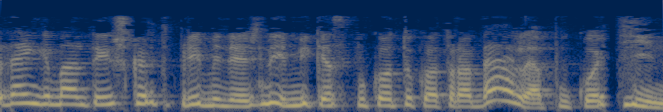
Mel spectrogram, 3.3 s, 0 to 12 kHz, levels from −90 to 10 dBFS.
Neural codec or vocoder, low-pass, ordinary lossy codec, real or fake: none; 7.2 kHz; MP3, 32 kbps; real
